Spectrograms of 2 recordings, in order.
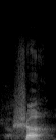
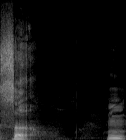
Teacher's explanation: और दंतव्य है स। इसको बोलते हैं ऊष्म, ऊष्मांग इसको बोलते हैं, जिसमें कि थोड़ी सी सीटी आए।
